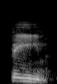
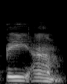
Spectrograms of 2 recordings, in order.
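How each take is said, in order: First: It is blended into a single word. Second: It is split into two separate parts. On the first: The speaker calls it right. "beam, hopefully" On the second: The speaker calls it wrong. "you're likely to go B am"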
